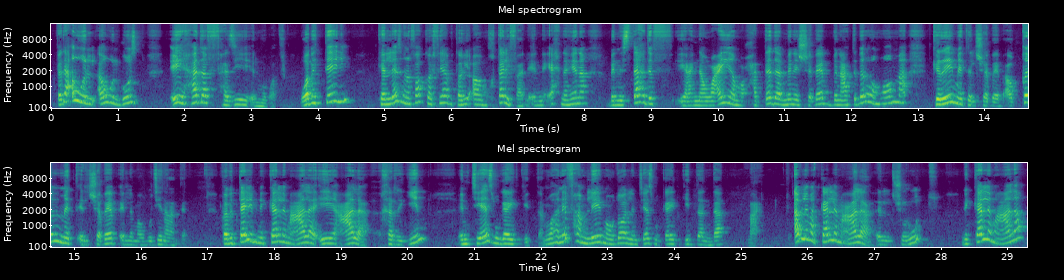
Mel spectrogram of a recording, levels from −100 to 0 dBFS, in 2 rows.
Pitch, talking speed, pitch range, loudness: 220 Hz, 120 wpm, 185-275 Hz, -23 LUFS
